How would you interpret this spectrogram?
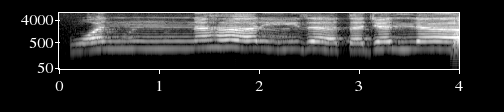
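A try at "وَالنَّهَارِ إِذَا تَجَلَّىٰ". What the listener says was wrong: بس تھوڑا سا نا ٹھہر کے پڑھا کرو, ٹھہراؤ پیدا کرو اس میں.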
